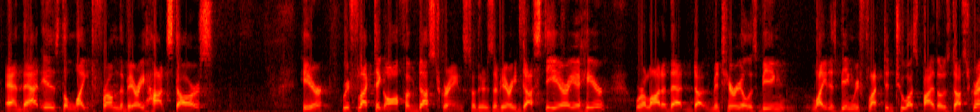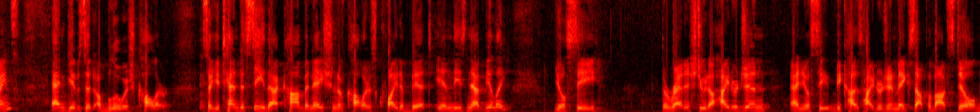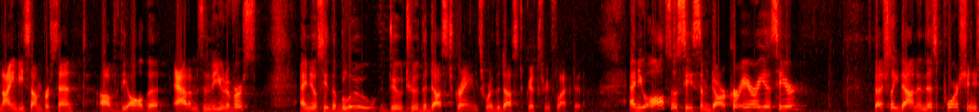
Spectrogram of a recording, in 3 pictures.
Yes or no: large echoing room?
yes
